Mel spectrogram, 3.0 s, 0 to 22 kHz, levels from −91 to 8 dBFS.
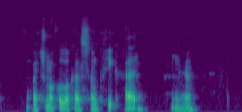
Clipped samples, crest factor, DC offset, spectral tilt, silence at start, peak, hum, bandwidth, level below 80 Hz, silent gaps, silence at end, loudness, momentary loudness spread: under 0.1%; 22 dB; under 0.1%; -7.5 dB/octave; 0.35 s; -10 dBFS; none; 9.8 kHz; -58 dBFS; none; 0.6 s; -31 LUFS; 12 LU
